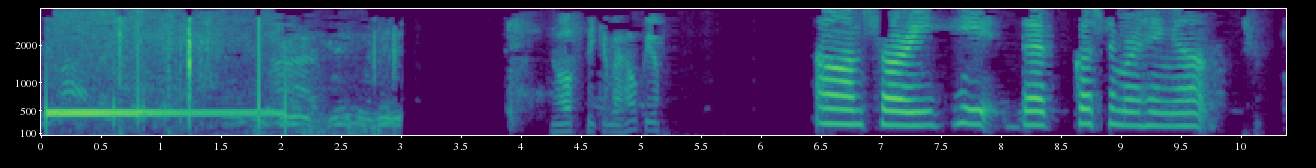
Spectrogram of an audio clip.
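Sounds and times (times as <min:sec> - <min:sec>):
steady telephone tone while dialing a tax specialist: 0:00.0 - 0:02.0
speech: 0:04.5 - 0:05.4, 0:06.4 - 0:09.9.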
